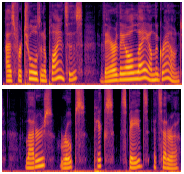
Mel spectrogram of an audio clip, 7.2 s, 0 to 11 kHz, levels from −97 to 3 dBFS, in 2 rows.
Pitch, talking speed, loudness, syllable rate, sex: 220 Hz, 135 wpm, -18 LUFS, 3.9 syllables/s, female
